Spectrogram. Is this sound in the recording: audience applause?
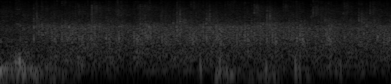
yes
